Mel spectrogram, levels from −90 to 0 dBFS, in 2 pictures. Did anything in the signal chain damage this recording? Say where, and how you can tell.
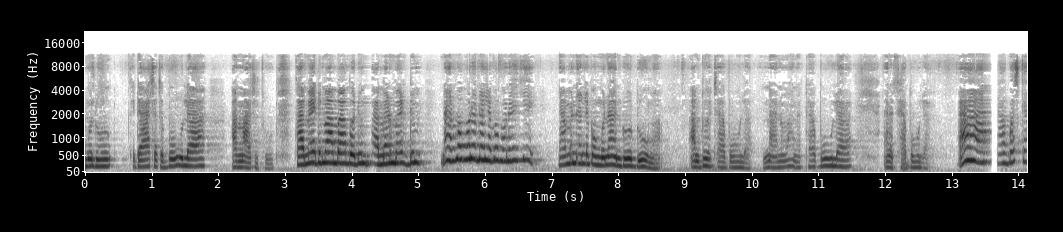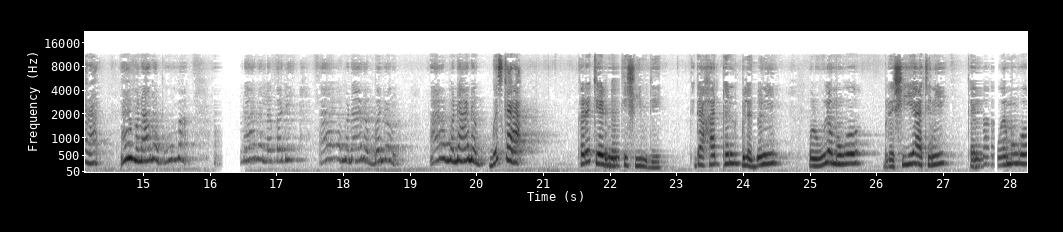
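Yes, at the codec stage. Across the whole speech clip the voice sounds rough and grainy, with noise filling the gaps between harmonics and a thin, synthetic-sounding top band. That points to low-delay AAC compression, likely AAC-ELD at a low rate, around 32 kbps. Its short frames cannot resolve pitch harmonics finely, so at this rate the encoder runs short of bits and smears noise across the spectrum.

Further down the chain, in the network or transport stage, there is AAC frame loss with concealment at 4.20–4.37 s, 13.47–13.75 s, 16.07–16.53 s, 17.83–17.93 s, 21.93–22.19 s, 24.15–24.25 s and 27.45–27.89 s. The shorter gaps, of 60 to 120 ms, come out as smeared, phasey patches. The 380 ms gap near 16.1 s decays toward silence and fades back in. At about 22 s and 27.5 s the losses are scattered bursts, the longest around a tenth of a second. 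In each case the decoder is rebuilding the missing frames from the last good spectrum.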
